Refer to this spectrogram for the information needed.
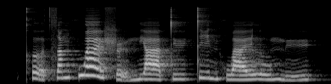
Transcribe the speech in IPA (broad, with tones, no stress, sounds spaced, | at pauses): kʰ ɤ̰˨˩ t͡s ɑ˦ ŋ x w a˥˩ ɪ̯ ʂ ɻ̩˨˩ n̪ j ä˥˩ t̪ y˧˥ t̪ i˥˩ n x w a˧˥ ɪ̯ l u˧˥ m y˧˥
